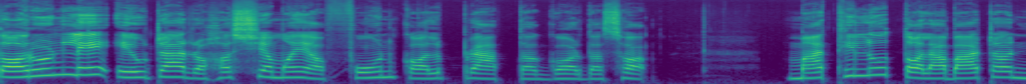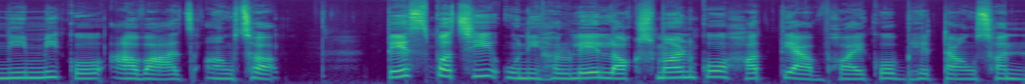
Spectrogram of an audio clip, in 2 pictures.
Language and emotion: Nepali, neutral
